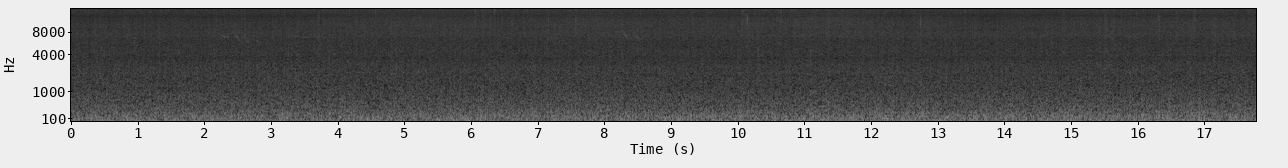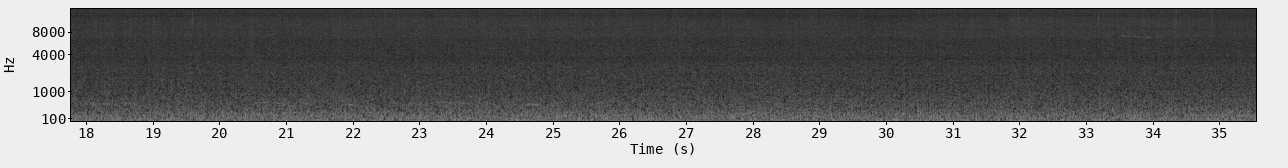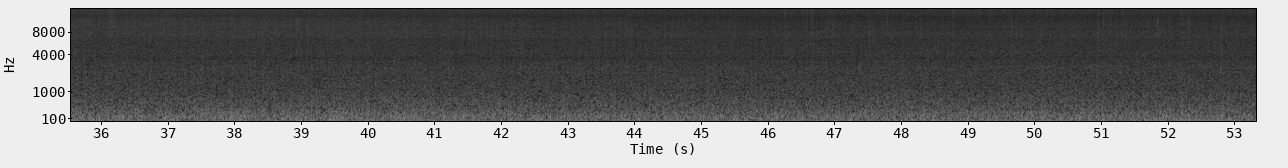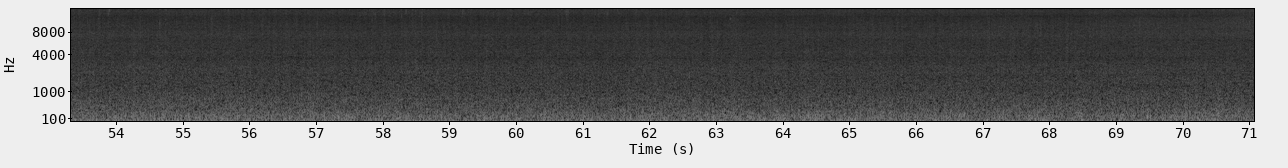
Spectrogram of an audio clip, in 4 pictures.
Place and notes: water spraying out of a nozzle of a hose sprinkler. interesting combination of different water sound. water dripping from the hose, heavy drops hitting the ground to the left and noise of the spray on the right. (roland r-07)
